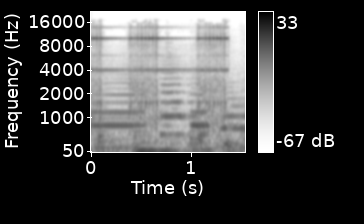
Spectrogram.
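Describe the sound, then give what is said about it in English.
An alarm clock rings loudly in short repeated bursts, a bright metallic jangle starting and stopping about three times, with a steady tonal hum underneath and no talking. “I'm an alarm clock.”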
